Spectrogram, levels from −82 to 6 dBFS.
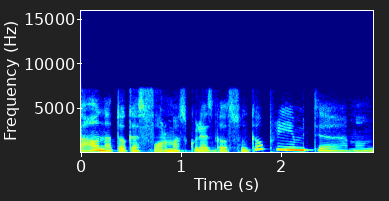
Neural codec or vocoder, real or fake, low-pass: codec, 16 kHz, 1 kbps, X-Codec, HuBERT features, trained on LibriSpeech; fake; 7.2 kHz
